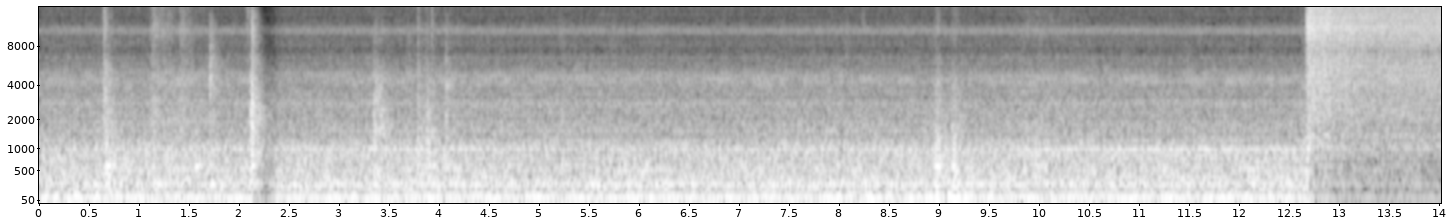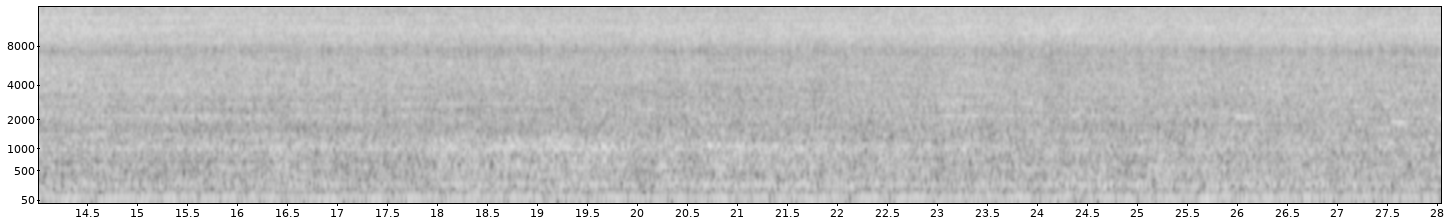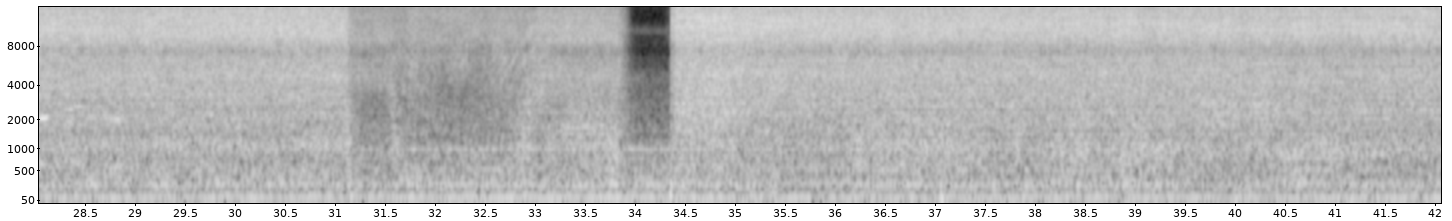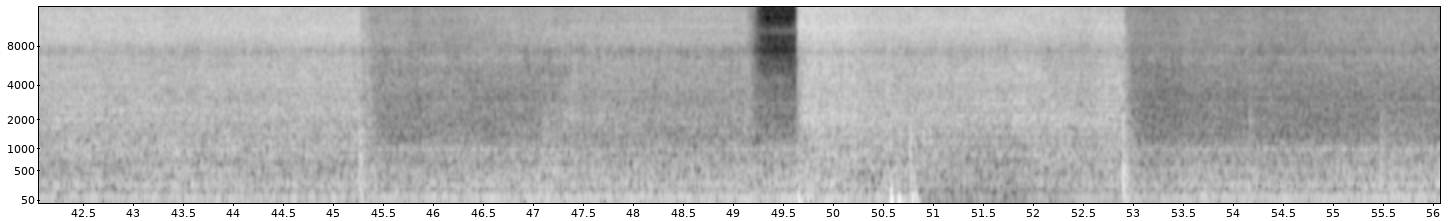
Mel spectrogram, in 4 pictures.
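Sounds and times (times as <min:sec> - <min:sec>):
compressed-air tool hissing: 0:12.7 - 0:54.0.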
